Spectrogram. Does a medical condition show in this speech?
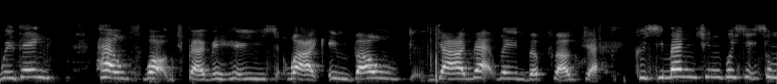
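Yes: cerebral palsy.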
